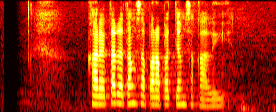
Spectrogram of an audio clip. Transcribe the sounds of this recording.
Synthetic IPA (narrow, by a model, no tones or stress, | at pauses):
kaɾet̪adat̪aŋsapaɾapat̪̚d͡ʒamsəkali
